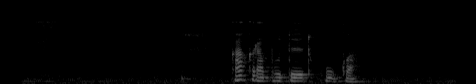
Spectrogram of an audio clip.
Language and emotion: Russian, neutral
